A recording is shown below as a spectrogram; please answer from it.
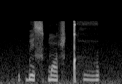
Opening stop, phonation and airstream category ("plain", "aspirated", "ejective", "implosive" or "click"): implosive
